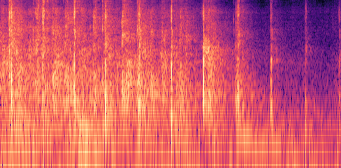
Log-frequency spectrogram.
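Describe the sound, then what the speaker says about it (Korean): A small audience at a Korean labor-law forum claps in distinct, fairly rhythmic hand claps that thin out and fade toward the end. "박수 부탁드리겠습니다."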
